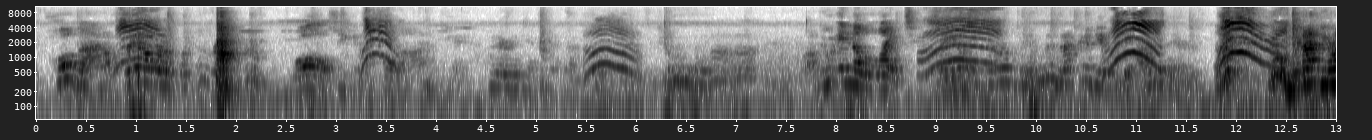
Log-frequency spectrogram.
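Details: Kittens fighting, heard as a run of squealing, arched meows and yowls that rise and fall, some short and some drawn out, growing louder and shriller toward the end, with a person's voice speaking between them.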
